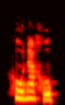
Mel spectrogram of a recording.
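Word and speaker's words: Hunahpú: jugar a la pelota para decir bien su nombre con repetirlo dos veces alcanza juna hup juna hup abuela sus nietos son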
